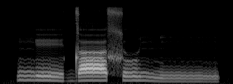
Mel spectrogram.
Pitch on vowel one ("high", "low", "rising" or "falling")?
falling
